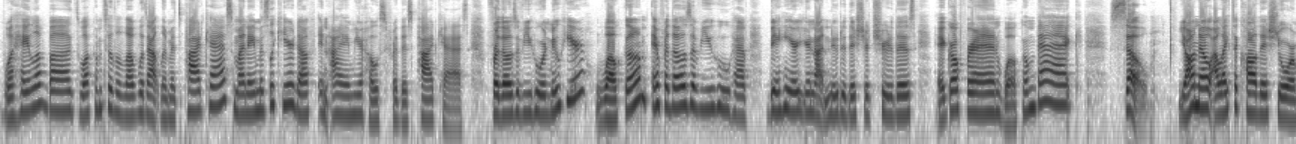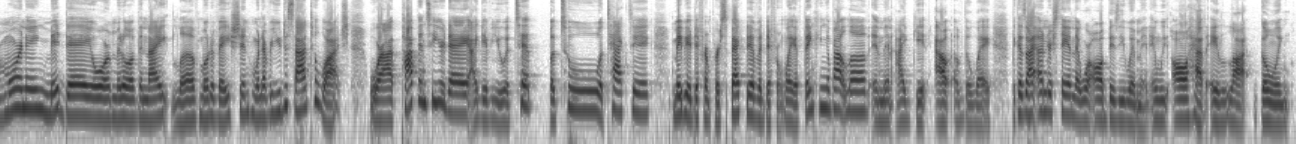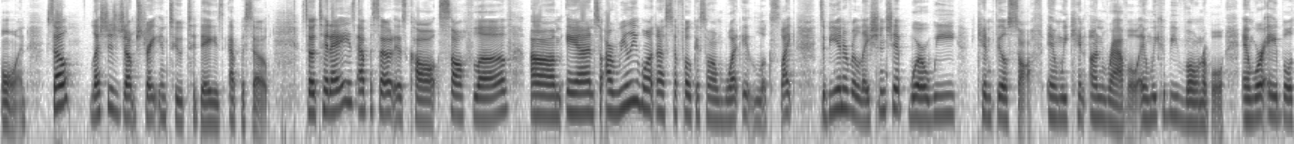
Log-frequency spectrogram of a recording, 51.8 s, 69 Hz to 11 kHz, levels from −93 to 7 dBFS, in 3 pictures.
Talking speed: 205 wpm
